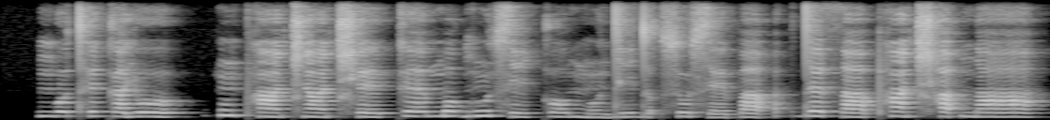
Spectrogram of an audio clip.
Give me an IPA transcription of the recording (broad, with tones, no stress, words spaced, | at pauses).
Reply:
ŋo˦˨ʊ̯tʰe˦˨kä˦˨jo˦˨ʊ̯ | pũ˦˨pʰã˨t͡ɕã˨t͡ɕʰe˨ɪ̯ kɛ˦ mɔ˦˨ɡũ˦si˨ kɔ˦mũ˨ di˦dʊ˦ʔ sʰu˦˨se˨pä˦ʔ | dɛ˦˨θä˨ pʰã˦˨t͡ɕʰä˦ʔnä˦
